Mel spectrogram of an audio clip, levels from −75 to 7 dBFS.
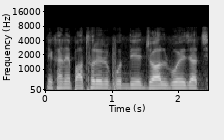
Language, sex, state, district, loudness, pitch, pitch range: Bengali, male, West Bengal, Alipurduar, -16 LUFS, 140 Hz, 130-145 Hz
